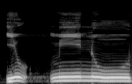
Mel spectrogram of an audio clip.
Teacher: Hamzah memiliki sifat jahr dan sidah. Tertahannya nafas dan suara.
